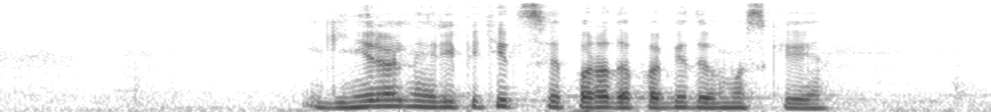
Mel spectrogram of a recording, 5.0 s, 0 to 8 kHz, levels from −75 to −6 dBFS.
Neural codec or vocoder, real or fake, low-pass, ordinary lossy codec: none; real; 7.2 kHz; MP3, 48 kbps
